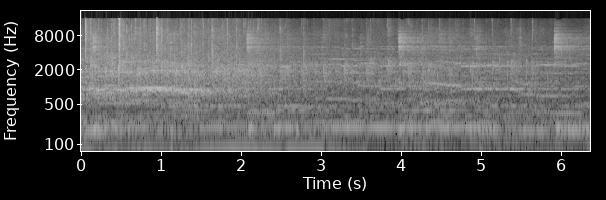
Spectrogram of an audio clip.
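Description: Music for a synchronized skating routine playing over an ice arena's sound system, with sustained held tones that swell early on.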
